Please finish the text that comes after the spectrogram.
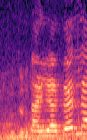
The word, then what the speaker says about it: tagliatelle: Allora, this one is tagliatelle alla bolognese. How do you pronounce this? Tagliatelle alla bolognese.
